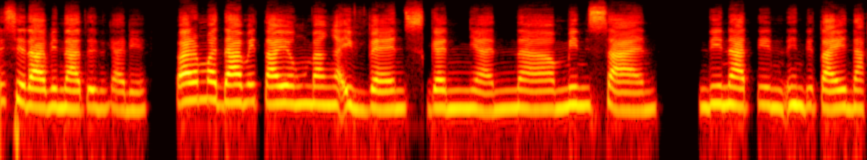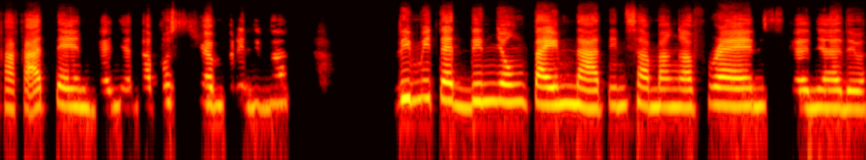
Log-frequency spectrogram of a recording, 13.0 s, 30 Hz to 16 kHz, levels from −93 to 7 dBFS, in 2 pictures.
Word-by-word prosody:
sinabi 250 -5 +3
natin 230 0 0
kani 220 -1 -8 0.2
para 310 +3 +6
madami 295 -2 +5
tayong 275 -1 +3
mga 270 -1 0
events 230 0 -1
ganyan 230 -1 -2
na 230 -1 -1
minsan 230 -3 0 0.2
hindi 265 +2 -3
natin 255 -1 -1
hindi 255 -1 -2
tayo 235 -2 +2
nakaka-attend 240 +1 -2
ganyan 240 +3 -12
tapos 265 +4 -11
siyempre 270 0 -5
di 245 - -13
ba, 275 +3 -8 0.8
limited 330 -5 +1
din 300 0 -1
yung 295 0 -1
time 270 0 +3
natin 245 +1 0
sa 260 -1 -3
mga 245 -1 -2
friends 255 -1 +1
ganyan, 235 0 -2
di 230 - -2
250 Hz, 145 wpm, -22 LUFS, 235-270 Hz, 0.8 s, para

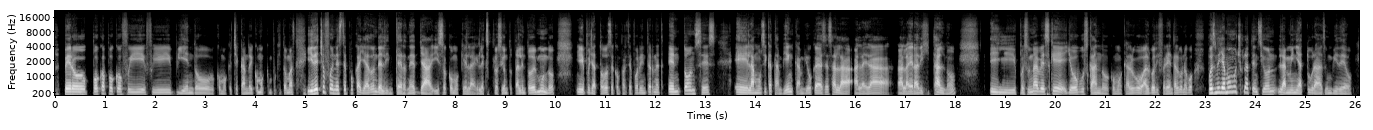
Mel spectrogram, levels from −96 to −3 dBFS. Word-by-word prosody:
pero 125 -1 +7
poco 135 +4 +1
a 165 - 0
poco 140 -3 -2
fui 120 -2 -3
fui 115 0 -5
viendo, 100 -2 -4
como 85 -1 -11
que - - -16
checando 95 +2 -5
ahí 100 - -4
como 110 0 -4
que - - -24
un - - -14
poquito 105 - -9
más 110 0 -2 0.2
y 290 +1 +9
de 355 - +12
hecho 250 -9 +2
fue 200 -2 +3
en 175 - +1
este 170 +1 0
época 175 0 -2
ya 100 -2 +1
donde 125 -1 +2
el 95 -2 -1
Internet 95 +1 -2
ya - - +4
hizo - - -5
como 100 -3 -6
que 90 - -7
la 75 -3 -5
la 90 +1 -5
explosión 100 +3 -6
total 95 0 -3
en 105 - -6
todo 105 +2 +3
el 115 - +1
mundo, 120 -3 0 0.4
y 120 -1 +3
pues, 110 - -8
ya - - +2
todo 110 - -3
se - - -6
compartía - - -10
por 105 0 -7
Internet. 115 +3 -5
Entonces, 130 -2 +1 0.3
eh, 115 -2 +3
la 105 -1 +5
música 100 +7 -3
también 110 +5 -2
cambió 95 +2 -6
gracias 105 +4 0
a 115 - +3
la 100 -6 +2
a 95 - -2
la 85 -1 -3
era 95 +3 +1 0.2
a - - +1
la 85 0 +1
era 95 +3 +3
digital, 100 0 0
¿no?, 85 - -7 0.7
y 110 -4 0
pues 105 -1 -7
,una 130 +4 +3
vez 130 -1 +2
que 145 -3 +2
yo 110 0 +2
buscando 100 -8 -3
como 90 -1 -10
que - - -11
algo 100 +3 -1
algo 110 +3 0
diferente 95 -3 -5
algo 110 +3 -3
nuevo, 115 +1 -6 0.3
pues, 195 +1 +7
me 220 +1 +4
llamó 220 +2 +7
mucho 250 +1 -3
la 220 - +3
atención 130 -4 -2
la 120 -5 +3
miniatura 105 -2 -1
de 95 - -13
un 95 - -7
video. 90 -3 -5
110 Hz, 205 wpm, -25 LUFS, 95-125 Hz, 0.7 s, de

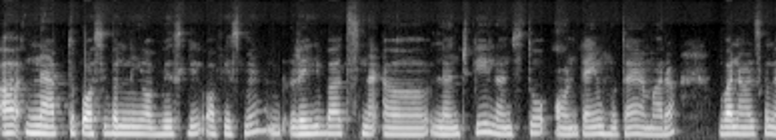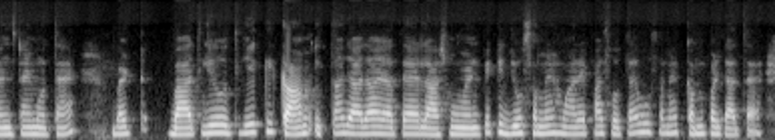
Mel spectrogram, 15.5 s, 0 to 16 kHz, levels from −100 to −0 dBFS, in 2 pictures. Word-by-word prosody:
अ, 200 - +5 0.2
nap 190 -2 +5
तो 210 - +2
possible 190 -1 +4
नहीं 185 0 +4
है - - +2
ऑब्वियस्ली 175 +2 0
ऑफिस 175 -1 -4
में। 240 +1 -3
रही 180 +2 +5
बात 185 0 +1
सने 185 -1 -3
अ, 175 - -5 0.6
लंच 170 +1 +1
की, 225 0 +1
लंच 175 -5 -1
तो 200 -1 -3
ऑन 170 +1 -1
टाइम 180 +2 +1
होता 170 0 -3
है 185 0 -1
हमारा। 165 +1 -2 0.5
1 180 0 +5
हॉर्स 175 0 -1
का 190 0 -2
लंच 170 -1 0
टाइम 180 0 0
होता 170 0 -3
है। 185 +7 -5 0.4
बट 185 +7 -3 0.3
बात 170 +1 +2
ये 200 - +1
होती 205 -1 0
है 215 - +2
कि 235 - -1
काम 180 +1 +5
इतना 195 +1 -4
ज़्यादा 185 -1 +2
आ 185 - +1
जाता 180 0 -1
है 175 - +2
लास्ट 160 -1 -1
मोमेंट 170 -1 +1
पे 210 - -5
कि 215 0 -2
जो 195 +1 +3
समय 195 0 -2
हमारे 180 -3 -2
पास 190 0 -5
होता 175 +2 -5
है 205 - -2
वो 225 +1 -1
समय 200 -2 -5
कम 185 0 0
पड़ 185 - +1
जाता 160 -2 -4
है। 190 - -7
185 Hz, 220 wpm, -19 LUFS, 175-195 Hz, 0.6 s, अ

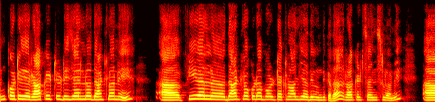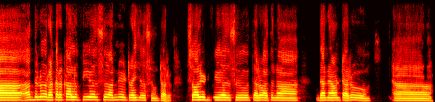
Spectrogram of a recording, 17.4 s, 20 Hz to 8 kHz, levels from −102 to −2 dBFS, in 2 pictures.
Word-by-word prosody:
ఇంకోటి 250 +2 +2 0.3
రాకెట్ 250 +4 +3 0.2
డిజైన్‌లో 245 +1 +2
దాంట్లోని 230 -2 0 0.8
ఆహ్, 190 0 +8 0.2
ఫ్యూయల్ 270 0 +4 0.4
దాంట్లో 240 +2 +1
కూడా 250 0 -1
బోలెడు 230 -2 -3
టెక్నాలజీ 230 +1 -3
అది 220 +1 -1
ఉంది 195 +1 -6
కదా! 155 - 0 0.2
రాకెట్ 200 +1 -3
సైన్స్‌లోని 195 0 -5 0.6
ఆహ్, 185 0 +5
అందులో 215 +2 -3
రకరకాల 210 +1 0 0.2
ఫ్యూయల్స్ 215 -1 -3
అన్నీ 205 +2 -7
ట్రై 190 0 0
జేసుంటారు. 165 -7 -7 0.4
సాలిడ్ 200 0 +2
ఫ్యూయల్స్ 195 -1 0 0.4
తర్వాతన 180 0 -2 0.8
దాన్ని 180 +1 0
ఏమంటారు, 185 +1 -2 0.8
ఆహ్, 160 -1 -4
200 Hz, 95 wpm, -22 LUFS, 185-230 Hz, 0.8 s, ఆహ్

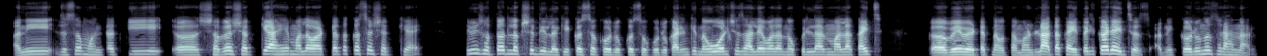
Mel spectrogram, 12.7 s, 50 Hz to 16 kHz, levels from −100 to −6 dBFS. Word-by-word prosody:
आणि 195 +6 -3
जसं 170 +5 -6
म्हणतात, 175 +1 -6
की 200 +1 -7 0.2
अ, 165 0 0
सगळं 180 +5 -1
शक्य 200 +1 0
आहे 195 0 +4
मला 190 0 0
वाटलं 185 +1 +1
तर - - -4
कसं 225 0 -3
शक्य 200 -3 -8
आहे? - - -8 0.5
मी 250 - -4
स्वतःवर 230 0 0
लक्ष 215 +1 -1
दिलं, 200 -5 -2
की 170 - -5
कसं 180 +1 0
करू? 170 -2 -1
कसं 170 0 -3
करू? 155 -1 -5
कारण 160 +1 +3
की 200 - -6
9 175 0 +1
वर्ष 190 +1 +2
झाले 185 -1 +2
मला 185 0 +1
नोकरीला 175 0 -4
आणि 175 0 -1
मला 170 0 +1
काहीच 185 +1 +2 0.7
वेळ 175 +2 +6
भेटत 165 -1 +3
नव्हता. 150 0 -4
म्हटलं 160 +4 +3
आता 190 +2 +6
काहीतरी 190 +3 +3
करायचंच 225 -5 +5
आणि 160 0 -9
करूनच 195 +5 -1
राहणार. 165 -6 -4
185 Hz, 205 wpm, -25 LUFS, 170-195 Hz, 0.7 s, वेळ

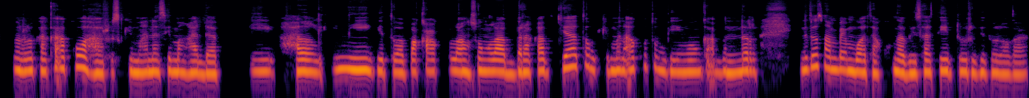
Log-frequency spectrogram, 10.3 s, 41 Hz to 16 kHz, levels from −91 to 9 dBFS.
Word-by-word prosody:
menurut 220 0 +2
Kakak 225 +4 -1
aku 270 -2 +4
harus 190 0 -2
gimana 200 0 +2
sih 215 - -5
menghadapi 190 +2 -2
hal 210 -1 +2 0.2
ini 235 -2 +6
gitu, 205 -1 -2
apakah 205 +2 -3
aku 215 - -37
langsung 210 +1 +1
labrak 200 0 +2
aja 260 +7 +1
atau 280 -4 -4
gimana 220 0 0
aku 270 +4 -14
tuh 240 -4 -3
bingung, 205 0 0
Kak, - - -7
bener. 205 +2 +1 0.5
Ini 230 - +2
tuh 285 - +2
sampai 235 -3 +1
mbuat 205 -2 +3
aku 185 - -8
nggak 190 -2 +3
bisa 185 +2 +1
tidur 210 -1 -2
gitu 195 0 -3
loh, 180 -1 -2
Kak. 180 +1 -5
205 Hz, 190 wpm, -27 LUFS, 195-220 Hz, 0.5 s, ini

